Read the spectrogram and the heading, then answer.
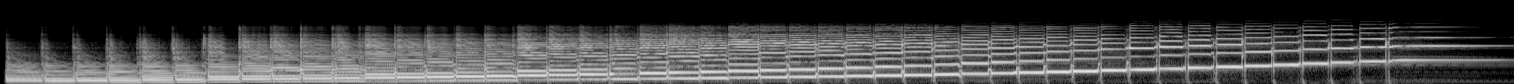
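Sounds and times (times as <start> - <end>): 
electric guitar: 0.1 - 15.1.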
